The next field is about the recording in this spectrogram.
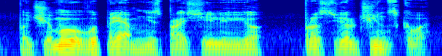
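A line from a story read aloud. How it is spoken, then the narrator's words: Angry question. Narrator (Russian): сердито спросил подполковник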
